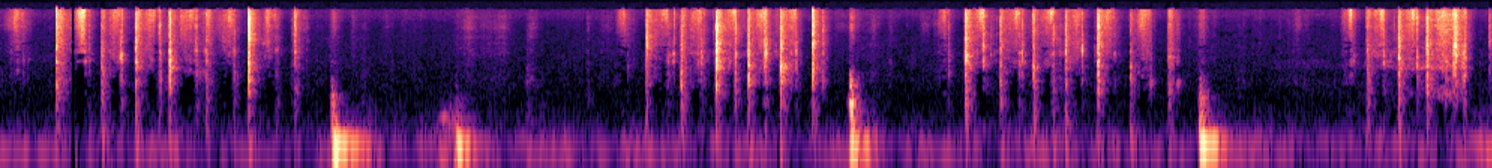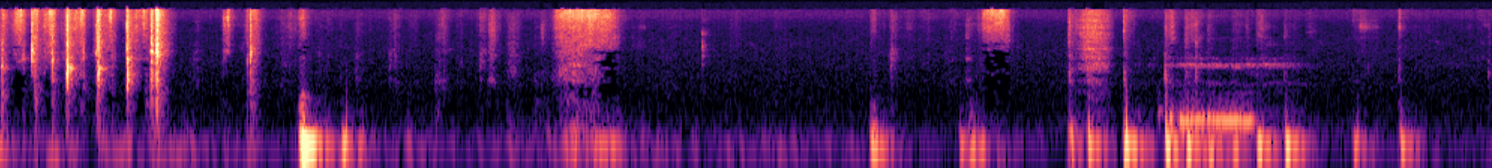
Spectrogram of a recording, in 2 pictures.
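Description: Tarot cards are shuffled in close, crisp riffling bursts separated by quiet pauses. Softer taps and slides follow as the cards are laid out on a surface.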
